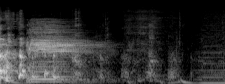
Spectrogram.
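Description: A burst of breathy laughter right at the start that trails off within about a second, over quiet background music.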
